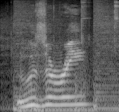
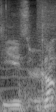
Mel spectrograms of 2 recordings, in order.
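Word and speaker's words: usury: Userie or sees the means of production. Why'd you say it like that? Is it userie? Yeah, it's usery.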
